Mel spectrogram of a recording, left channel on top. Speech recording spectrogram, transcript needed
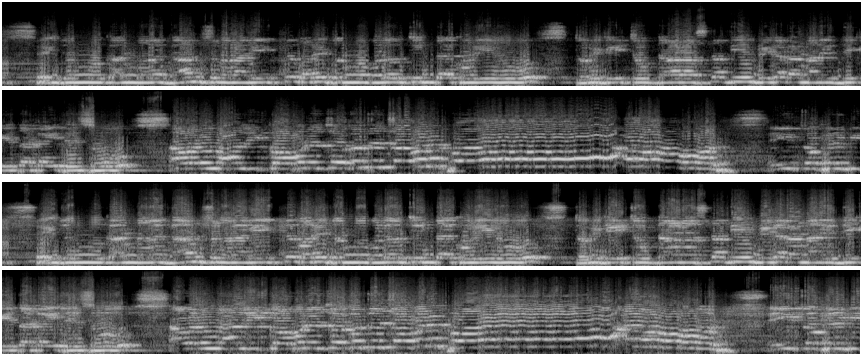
এই জন্য গান শোনার আগে একবারের জন্য বলেও চিন্তা করিও, তুমি যে চোখ দ্বারা রাস্তা দিয়ে বেগারা নারীর দিকে তাকাইতেছো, আমার মালিক কবরের জগতে যাওয়ার পর এই চোখের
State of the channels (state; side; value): normal; both; correlation 0.58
